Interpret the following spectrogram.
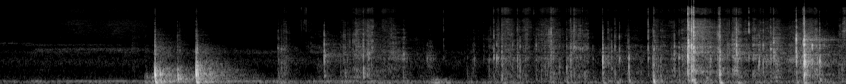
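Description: A bar of soap is knocked down onto a table twice in quick succession, then a soap bar's paper wrapper is handled and torn open, with crinkling, rustling and sharp paper snaps that are loudest near the end.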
